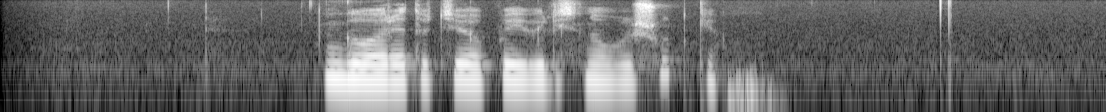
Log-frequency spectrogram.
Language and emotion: Russian, neutral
